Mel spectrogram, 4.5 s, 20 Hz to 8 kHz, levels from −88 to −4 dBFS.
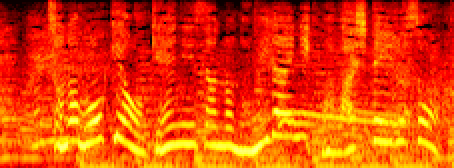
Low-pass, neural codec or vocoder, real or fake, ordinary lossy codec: none; none; real; none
